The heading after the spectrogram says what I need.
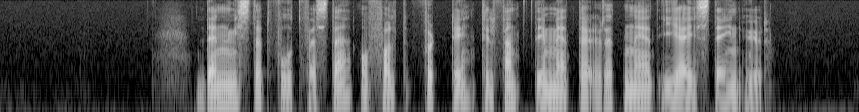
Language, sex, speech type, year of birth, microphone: Norwegian, male, read, 1984, Sennheiser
